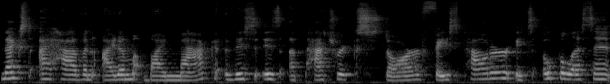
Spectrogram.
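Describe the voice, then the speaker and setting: With a Southern US accent, a woman speaks at a fairly high pitch with fairly even intonation. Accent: Southern US, sounds country. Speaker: beauty vlogger. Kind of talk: product review vlog. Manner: casual, filler-heavy (um, like).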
